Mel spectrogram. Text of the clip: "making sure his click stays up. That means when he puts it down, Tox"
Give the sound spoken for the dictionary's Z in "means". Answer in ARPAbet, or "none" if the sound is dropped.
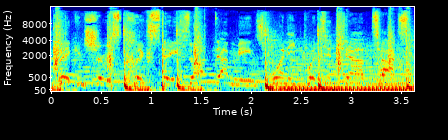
Z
